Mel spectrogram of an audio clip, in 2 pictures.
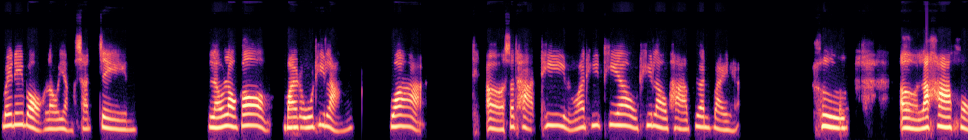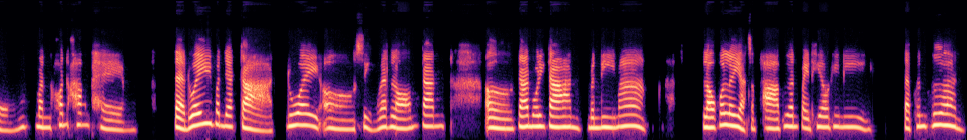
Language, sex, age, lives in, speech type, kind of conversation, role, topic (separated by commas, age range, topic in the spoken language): Thai, female, 30-34, Thailand, conversation, unstructured, none, คุณคิดว่าการสื่อสารในความสัมพันธ์สำคัญแค่ไหน?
